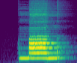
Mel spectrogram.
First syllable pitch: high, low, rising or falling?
high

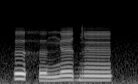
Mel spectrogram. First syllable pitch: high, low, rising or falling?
falling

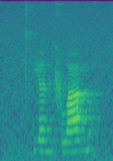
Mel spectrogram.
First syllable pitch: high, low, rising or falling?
low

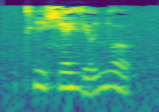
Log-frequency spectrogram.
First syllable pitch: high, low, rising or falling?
falling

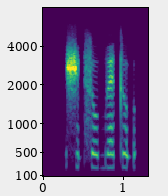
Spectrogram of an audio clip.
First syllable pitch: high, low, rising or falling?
high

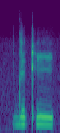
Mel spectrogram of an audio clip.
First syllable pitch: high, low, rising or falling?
low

